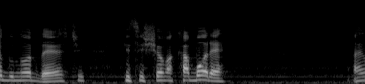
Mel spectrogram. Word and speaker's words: Caboré: ele chama ele falou Caboré ele falou nossa e ficou com aquilo na cabeça porque era um nome forte né três sílabas uma sílaba tônica no final né Fácil de guardar de de pronunciar E aí acabou chamando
